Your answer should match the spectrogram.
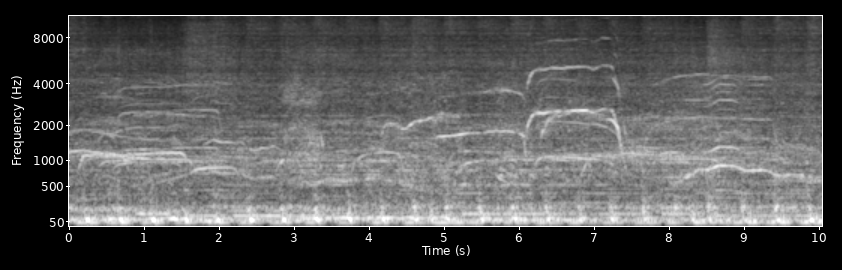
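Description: Loud live pop concert heard from inside the crowd: bass-heavy music with many fans singing and shouting over it, and a long high scream about six seconds in.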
